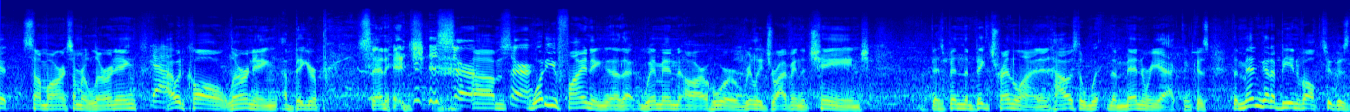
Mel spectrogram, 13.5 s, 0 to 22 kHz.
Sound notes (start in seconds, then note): 3.8 laughs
